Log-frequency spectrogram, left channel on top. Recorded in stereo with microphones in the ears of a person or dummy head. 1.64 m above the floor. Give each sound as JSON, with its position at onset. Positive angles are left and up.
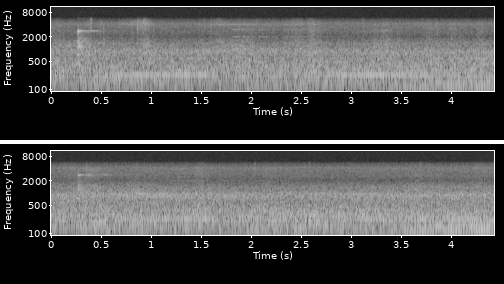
{"t": 0.3, "sound": "a piano", "side_deg": 80, "distance_m": 4.5}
